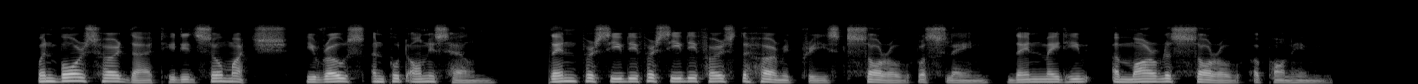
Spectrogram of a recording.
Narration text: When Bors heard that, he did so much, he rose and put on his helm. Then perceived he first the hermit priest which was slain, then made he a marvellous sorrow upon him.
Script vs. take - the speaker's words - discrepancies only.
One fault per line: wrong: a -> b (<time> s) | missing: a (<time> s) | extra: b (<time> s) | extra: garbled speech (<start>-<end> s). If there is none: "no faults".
extra: perceived he (6.4 s)
wrong: which -> sorrow (8.5 s)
